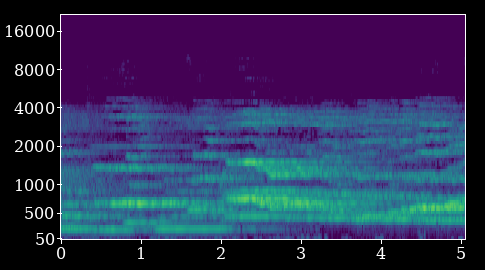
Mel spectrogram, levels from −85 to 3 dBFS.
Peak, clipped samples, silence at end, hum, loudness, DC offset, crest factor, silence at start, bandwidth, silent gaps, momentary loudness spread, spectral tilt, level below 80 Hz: -10 dBFS; under 0.1%; 0 s; none; -27 LUFS; under 0.1%; 16 dB; 0 s; 5.2 kHz; none; 11 LU; -5.5 dB/octave; -68 dBFS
